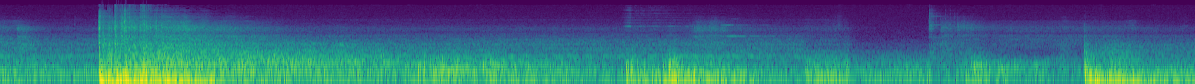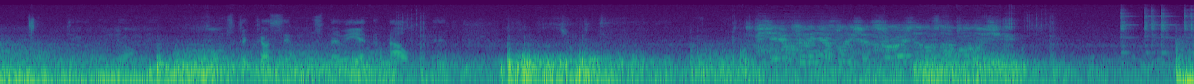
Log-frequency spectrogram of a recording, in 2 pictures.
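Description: Heavy naval guns fire in loud booming salvos that rumble and fade.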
